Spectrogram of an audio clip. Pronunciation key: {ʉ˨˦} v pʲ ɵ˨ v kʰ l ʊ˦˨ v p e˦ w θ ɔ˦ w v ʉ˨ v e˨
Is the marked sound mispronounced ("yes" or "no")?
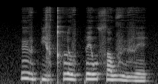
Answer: yes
